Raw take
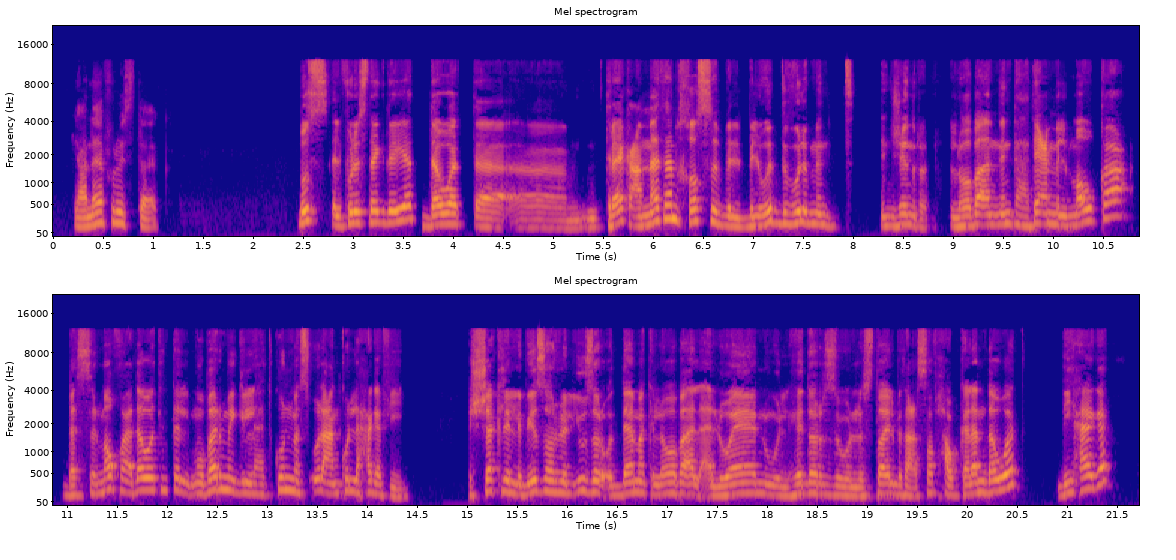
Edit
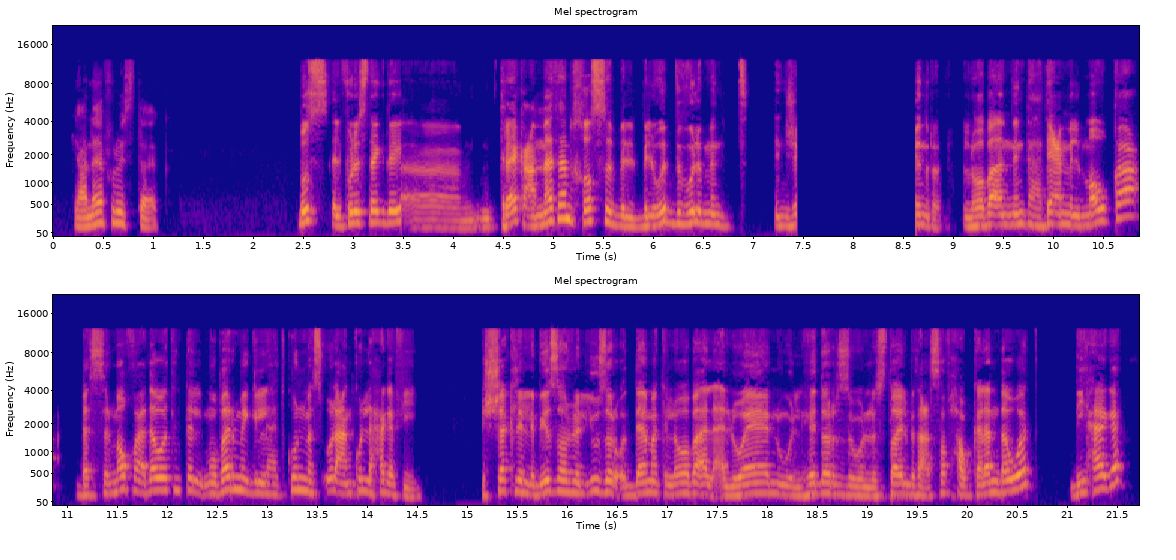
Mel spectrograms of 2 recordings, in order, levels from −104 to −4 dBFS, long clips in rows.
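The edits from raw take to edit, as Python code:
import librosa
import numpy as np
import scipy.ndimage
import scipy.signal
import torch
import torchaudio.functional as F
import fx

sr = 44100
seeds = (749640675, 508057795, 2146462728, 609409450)

y = fx.edit(x, sr, fx.cut(start_s=3.48, length_s=1.06),
    fx.insert_silence(at_s=8.5, length_s=1.19), tone=tone)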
